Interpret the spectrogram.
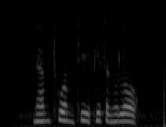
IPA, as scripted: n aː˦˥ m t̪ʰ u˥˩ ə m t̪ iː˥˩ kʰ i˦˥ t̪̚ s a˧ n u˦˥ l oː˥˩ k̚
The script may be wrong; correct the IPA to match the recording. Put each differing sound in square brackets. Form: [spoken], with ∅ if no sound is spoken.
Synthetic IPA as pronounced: n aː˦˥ m t̪ʰ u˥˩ ə m [t̪ʰ] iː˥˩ [pʰ] i˦˥ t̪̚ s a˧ n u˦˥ l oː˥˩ k̚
